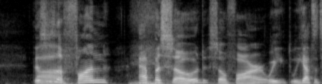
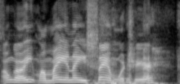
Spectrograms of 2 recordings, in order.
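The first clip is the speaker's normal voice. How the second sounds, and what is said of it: Put-on white Southern American accent. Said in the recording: “you culturally appropriated the white accent ... Every time you rip on this guy, you go to like Southern accent.”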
